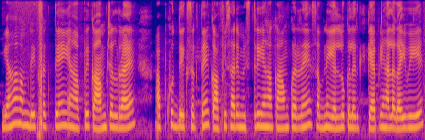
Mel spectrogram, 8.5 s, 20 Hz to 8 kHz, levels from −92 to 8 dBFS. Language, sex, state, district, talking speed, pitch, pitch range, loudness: Hindi, female, Rajasthan, Jaipur, 240 wpm, 215 Hz, 200-225 Hz, -17 LUFS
